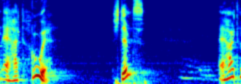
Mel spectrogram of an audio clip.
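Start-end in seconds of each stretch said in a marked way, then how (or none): none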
